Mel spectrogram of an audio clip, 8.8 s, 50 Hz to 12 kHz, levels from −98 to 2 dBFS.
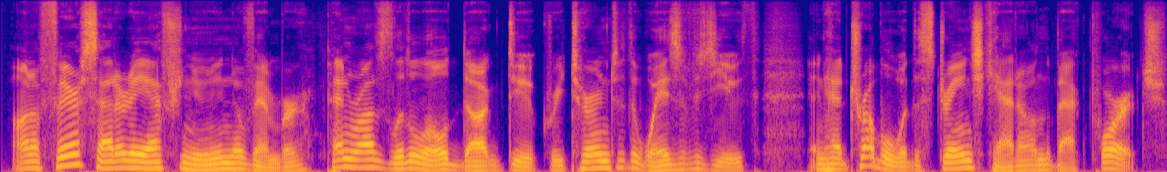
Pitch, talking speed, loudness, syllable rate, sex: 110 Hz, 205 wpm, -16 LUFS, 5.2 syllables/s, male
